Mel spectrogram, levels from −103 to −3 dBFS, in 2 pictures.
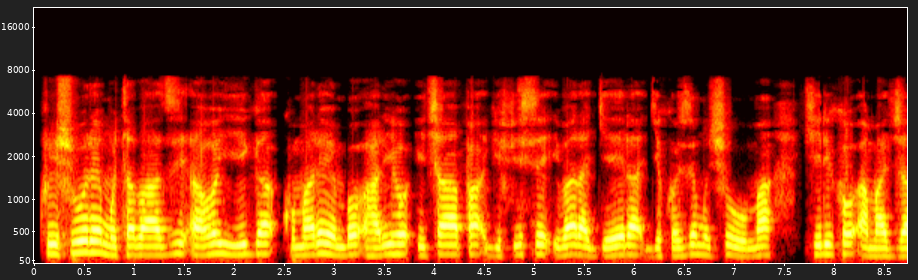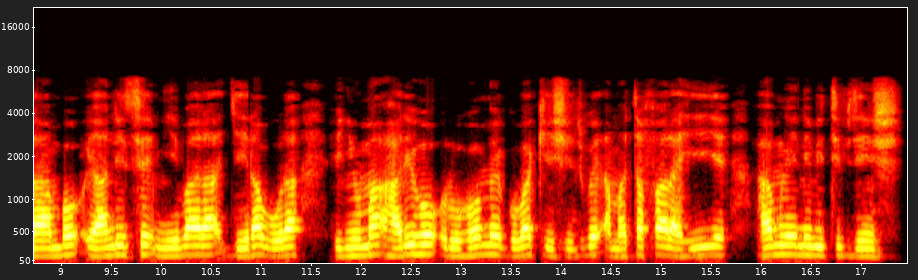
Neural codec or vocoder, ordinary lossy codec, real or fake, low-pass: none; AAC, 32 kbps; real; 7.2 kHz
